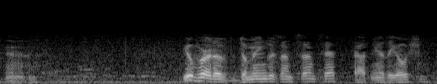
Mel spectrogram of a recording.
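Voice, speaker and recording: A man's voice: mid-range voice, normal speed, vocal fry, lightly acted. A man acting a slick gambler, tinny old radio. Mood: coaxing. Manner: slangy, clipped, slick. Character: smooth-talking male gambler, persuasive, secretly dangerous crook. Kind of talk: 1940s radio drama acting. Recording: tinny, noisy vintage radio recording.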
